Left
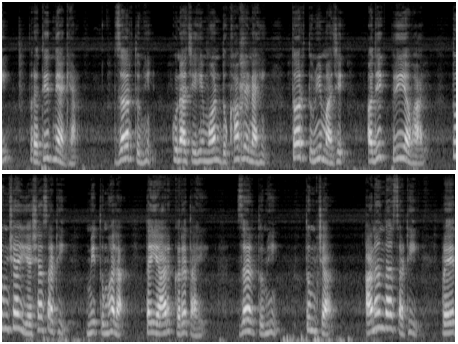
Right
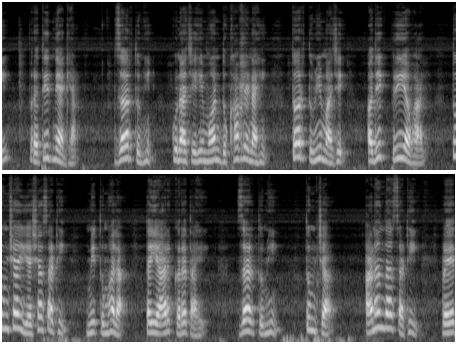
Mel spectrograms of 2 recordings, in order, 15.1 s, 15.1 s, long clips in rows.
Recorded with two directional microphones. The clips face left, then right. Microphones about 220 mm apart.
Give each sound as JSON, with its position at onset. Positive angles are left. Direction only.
{"t": 0.0, "sound": "a woman's voice", "side_deg": -15}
